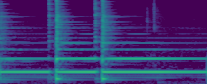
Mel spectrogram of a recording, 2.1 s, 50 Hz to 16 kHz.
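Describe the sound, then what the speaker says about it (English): Bell-like bouzouki harmonics at the 12th fret, in tune, ring clear and steady, struck twice in quick succession, with a sustained pure tone fading slowly. "On the 12th fret of the bouzouki, you just simply tap the top of the string and you get that sound."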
